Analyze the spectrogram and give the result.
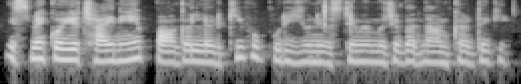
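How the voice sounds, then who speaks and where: A woman's voice: fairly low pitch, quick pace, mellow, a little hiss or hum, natural voice. A woman reading the lines of a brooding, lovesick young man in an audiobook story. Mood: sulky. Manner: muttering, sulky.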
